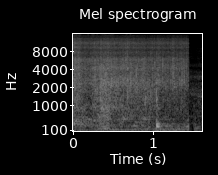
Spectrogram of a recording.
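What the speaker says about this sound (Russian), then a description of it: "Люди, облившись ледяной водой, просто совершают благотворительные поступки." A bucket of ice water is dumped over people, giving a loud rushing splash and splatter that cuts off abruptly, with a brief slosh afterward.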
